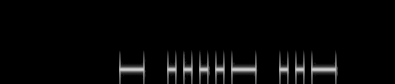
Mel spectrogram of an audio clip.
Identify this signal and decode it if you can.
Morse code, heard as a keyed tone, about 15 wpm, 700 Hz. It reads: T4U
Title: Three Challenging Letter-Number Combinations 15wpm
